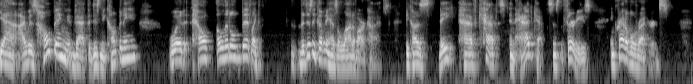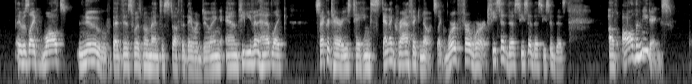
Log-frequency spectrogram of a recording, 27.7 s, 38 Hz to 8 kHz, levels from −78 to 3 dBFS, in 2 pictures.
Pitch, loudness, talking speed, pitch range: 130 Hz, -17 LUFS, 160 wpm, 120-160 Hz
